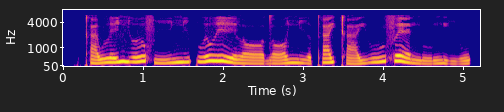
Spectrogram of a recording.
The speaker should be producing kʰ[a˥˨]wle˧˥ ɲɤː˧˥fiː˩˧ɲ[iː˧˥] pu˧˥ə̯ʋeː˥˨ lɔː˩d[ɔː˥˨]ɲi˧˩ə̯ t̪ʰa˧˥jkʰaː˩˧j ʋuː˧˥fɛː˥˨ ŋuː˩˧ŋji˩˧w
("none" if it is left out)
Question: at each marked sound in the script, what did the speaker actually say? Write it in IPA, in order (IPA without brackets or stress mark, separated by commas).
a˩˧, i˧˥, ɔː˩˧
